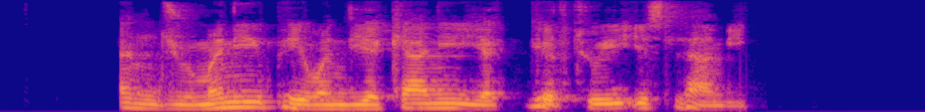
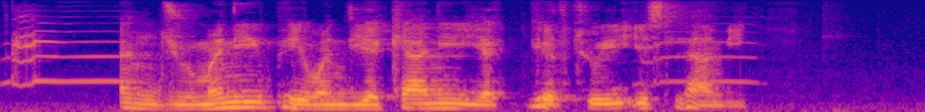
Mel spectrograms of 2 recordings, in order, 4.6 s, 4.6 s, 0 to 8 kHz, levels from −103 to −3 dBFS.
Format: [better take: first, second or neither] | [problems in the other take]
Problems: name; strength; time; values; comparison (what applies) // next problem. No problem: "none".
first | background sound (Meow); 19 dB below the speech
